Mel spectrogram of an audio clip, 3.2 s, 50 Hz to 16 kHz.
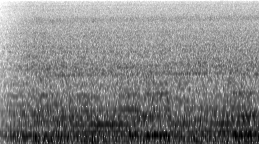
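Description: A Formula 1 Ferrari engine drones steadily as the car drives out in F1 2017 on PS4 Pro, a constant high whining tone heard faintly, with no talk.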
